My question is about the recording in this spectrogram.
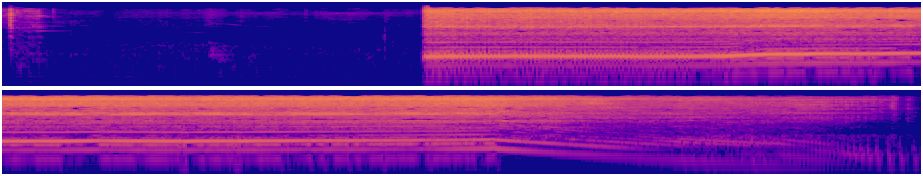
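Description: Stihl two-stroke chainsaw running at full throttle on a wooden beam. It starts suddenly about two seconds in and holds a steady high pitch. From about seven seconds the throttle is let off and the pitch falls steadily as the engine slows and fades.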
